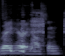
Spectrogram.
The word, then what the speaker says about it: Ray Harryhausen: Ray Harryhausen.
